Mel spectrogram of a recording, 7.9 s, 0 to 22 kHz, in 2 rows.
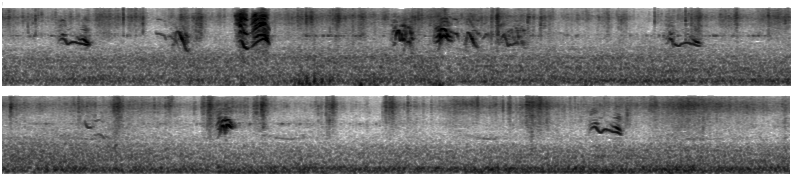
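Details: Sparrows coming to be fed at a Tenmangu shrine on 1 January 2021: short sharp chirps scattered irregularly, about once a second, over a steady low background hum.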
